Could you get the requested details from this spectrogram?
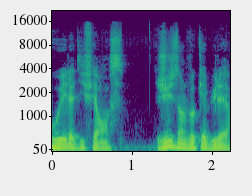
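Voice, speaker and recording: A man's very deep, low pitch in a dark, mellow tone, somewhat breathy, at a fairly quick pace with ordinary pitch variation, on a very clean recording with a silent background. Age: 50s. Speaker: diversity and inclusion consultant. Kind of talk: podcast interview.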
